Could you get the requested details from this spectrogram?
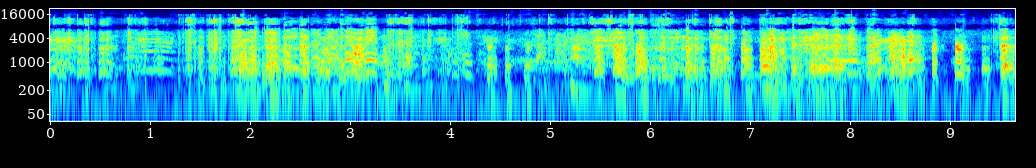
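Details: Flock of geese enjoying a snack before bedtime, a continuous dense clamour of overlapping honks and harsh chatter.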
